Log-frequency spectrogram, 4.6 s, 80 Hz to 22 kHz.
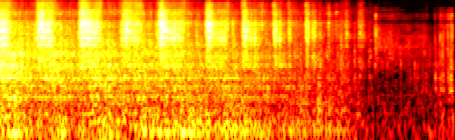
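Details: Volvo 164 B30 engine, first start attempt since 1994 after a cleaning and oil change; fuel leak noted, cylinder two plug found loose. Even starter pulses, about 2.5 per second, with no firing; slow to catch.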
